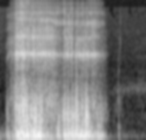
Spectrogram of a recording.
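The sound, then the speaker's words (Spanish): Someone imitates with their voice a dog growling toward a dark corner of a house: a rough, rumbling snarl held for over a second, fairly loud, then a short click before silence. “Ah, no, como que están, como que empieza a gruñir. Así, hacia un punto oscuro de la casa, güey.”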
